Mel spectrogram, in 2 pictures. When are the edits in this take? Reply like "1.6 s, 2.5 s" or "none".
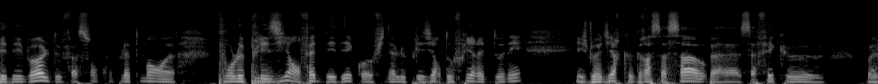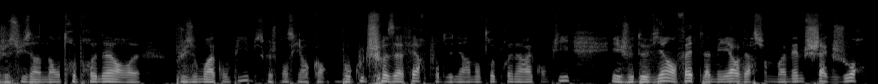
7.1 s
